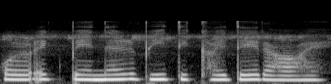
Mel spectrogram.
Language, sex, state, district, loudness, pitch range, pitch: Hindi, female, Arunachal Pradesh, Papum Pare, -12 LUFS, 220-230 Hz, 225 Hz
